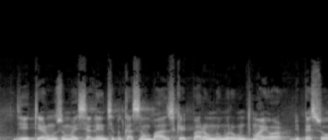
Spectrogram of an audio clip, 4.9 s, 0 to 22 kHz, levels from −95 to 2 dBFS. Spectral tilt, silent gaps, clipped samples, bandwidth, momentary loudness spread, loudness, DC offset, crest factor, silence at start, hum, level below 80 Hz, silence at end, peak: -4.5 dB/octave; none; under 0.1%; 11.5 kHz; 5 LU; -24 LUFS; under 0.1%; 16 dB; 0 s; none; -52 dBFS; 0 s; -8 dBFS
